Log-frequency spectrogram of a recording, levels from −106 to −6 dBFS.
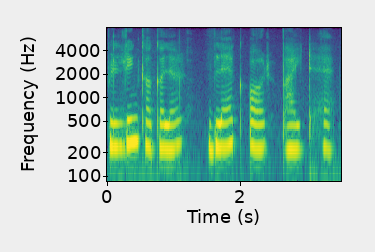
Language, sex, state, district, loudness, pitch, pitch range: Hindi, female, Himachal Pradesh, Shimla, -15 LUFS, 235 Hz, 230-245 Hz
